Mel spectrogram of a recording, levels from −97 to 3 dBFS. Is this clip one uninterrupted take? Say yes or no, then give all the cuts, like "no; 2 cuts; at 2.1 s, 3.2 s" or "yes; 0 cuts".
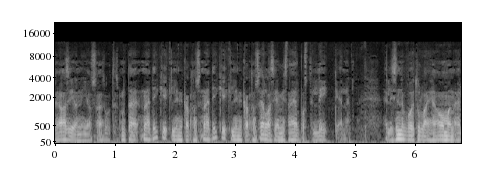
no; 2 cuts; at 2.4 s, 3.9 s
